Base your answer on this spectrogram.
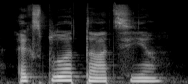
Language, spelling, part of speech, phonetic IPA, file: Ukrainian, експлуатація, noun, [ekspɫʊɐˈtat͡sʲijɐ], Uk-експлуатація.ogg
- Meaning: exploitation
